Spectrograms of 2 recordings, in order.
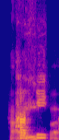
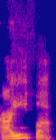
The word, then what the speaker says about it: Haifa: I'm definitely not pronouncing that, but Huh? Haifa. Haifa.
